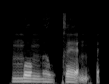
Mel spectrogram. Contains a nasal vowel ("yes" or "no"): no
